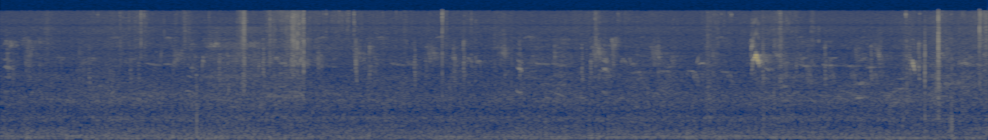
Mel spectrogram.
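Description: Near silence: quiet hillside ambience with a few faint, short bird chirps, the most distinct about nine seconds in, and occasional light clicks and rustles as dry cut branches are handled.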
